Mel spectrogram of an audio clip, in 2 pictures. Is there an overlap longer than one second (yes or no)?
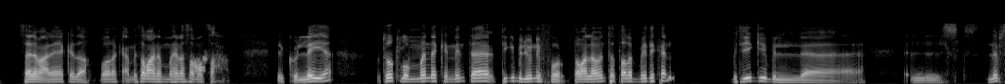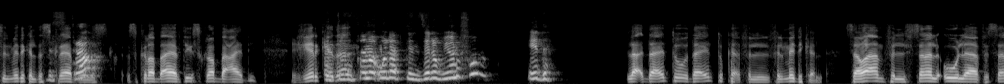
no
